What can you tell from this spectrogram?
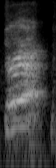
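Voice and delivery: short, high, loud mock scream; apoplectic yelp. Imitating someone exasperated by teasing, apoplectic yelp. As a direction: burst out in exasperation. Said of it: "almost getting apoplectic".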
